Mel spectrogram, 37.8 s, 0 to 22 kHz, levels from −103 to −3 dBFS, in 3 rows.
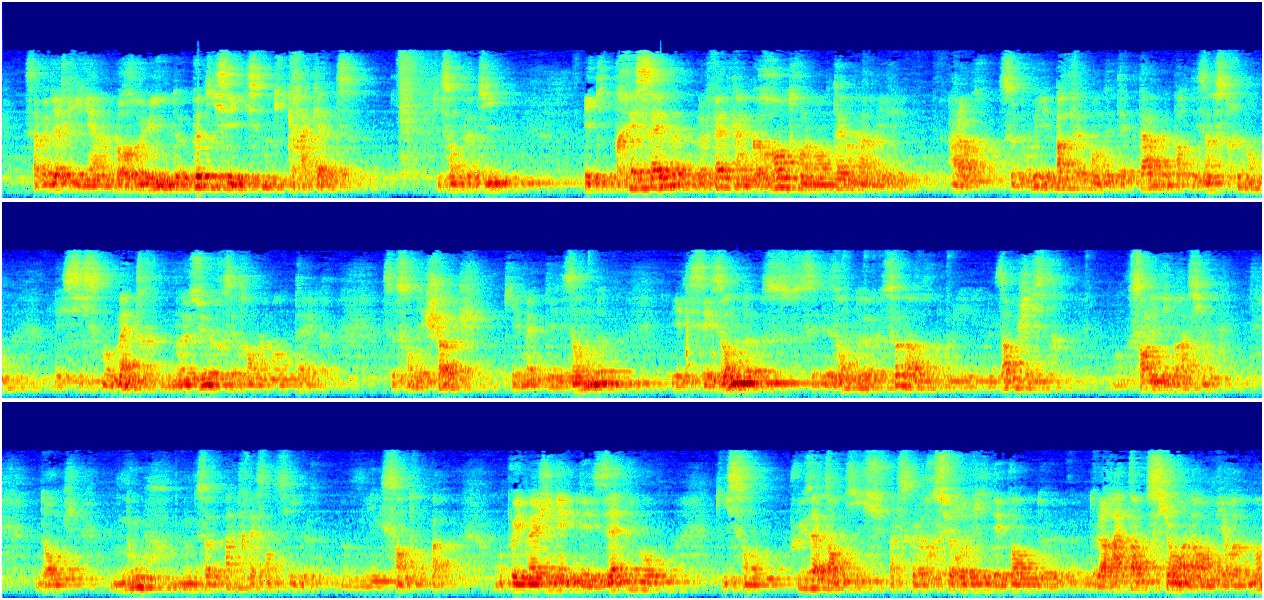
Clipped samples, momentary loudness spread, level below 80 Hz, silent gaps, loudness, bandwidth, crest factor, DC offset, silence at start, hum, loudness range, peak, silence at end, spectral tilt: under 0.1%; 16 LU; -66 dBFS; none; -18 LUFS; 9.2 kHz; 18 dB; under 0.1%; 0 s; none; 6 LU; 0 dBFS; 0 s; -6.5 dB/octave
